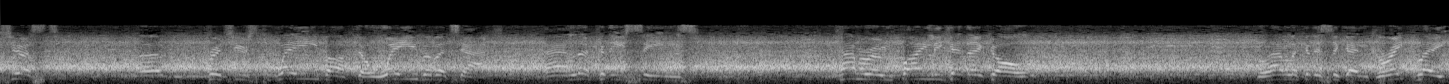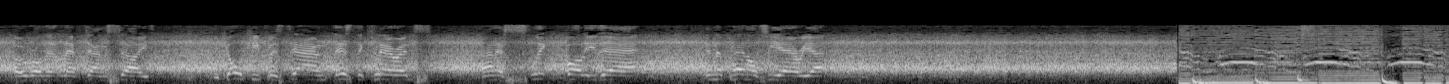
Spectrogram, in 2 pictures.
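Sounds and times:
stadium crowd cheering: 0.0s - 28.9s.

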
